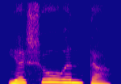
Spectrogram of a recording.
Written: ಯಶೋವಂತ

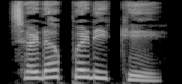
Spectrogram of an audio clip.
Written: ಚಟಪಟಿಕೆ

